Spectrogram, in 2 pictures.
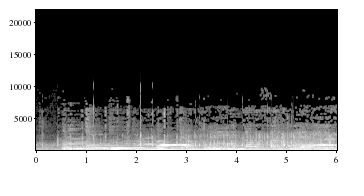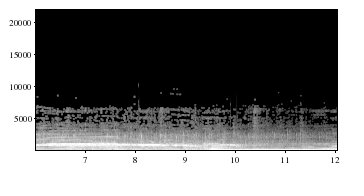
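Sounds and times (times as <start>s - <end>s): live pop music: 0.0s - 12.0s
crowd cheering: 1.1s - 12.0s.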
